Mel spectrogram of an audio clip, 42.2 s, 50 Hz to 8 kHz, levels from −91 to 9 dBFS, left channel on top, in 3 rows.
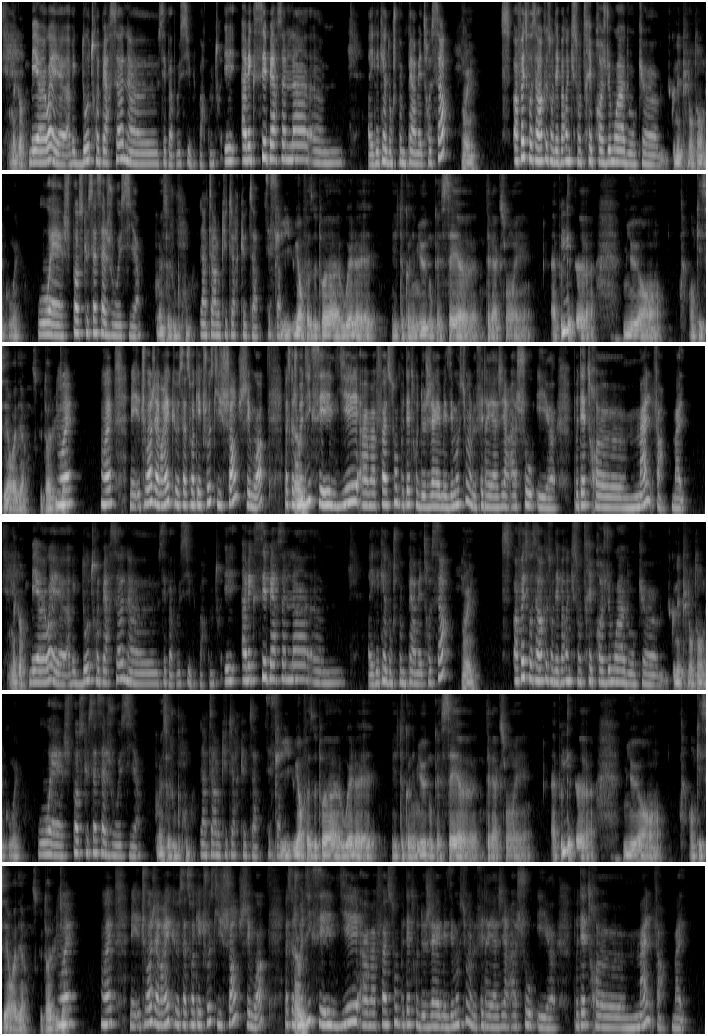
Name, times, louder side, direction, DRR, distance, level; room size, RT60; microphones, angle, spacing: voice 1, 0.0-6.8 7.3-8.9 10.0-13.3 14.8-16.9 18.0-19.7 25.3-25.5 29.2-29.6 30.1-41.8, left 5 dB, 40° left, 0.4 m, -30 dB
voice 2, 13.4-14.4 17.2-17.9 19.5-21.5 21.9-24.6 25.1-27.2 27.6-28.7 29.0-29.4 34.0-34.2, left 1 dB, 5° left, 1.0 m, -31 dB
6.0 x 5.2 x 4.6 m
head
